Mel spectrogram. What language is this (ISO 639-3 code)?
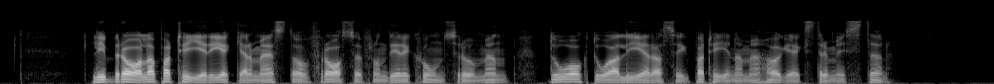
swe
